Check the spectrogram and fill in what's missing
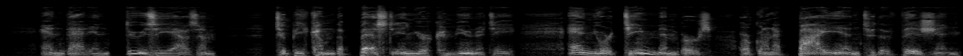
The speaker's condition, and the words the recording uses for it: Laryngectomy. I began this podcast by saying, I'm uncomfortable and I'm out of my comfort zone because of the way I speak,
